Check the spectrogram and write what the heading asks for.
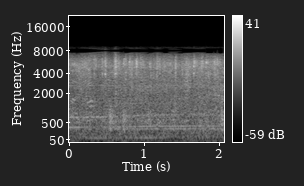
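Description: Inside a moving city bus: steady drivetrain whine and road rumble, with a quick run of rattles and clatter from the bus body about half a second in.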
